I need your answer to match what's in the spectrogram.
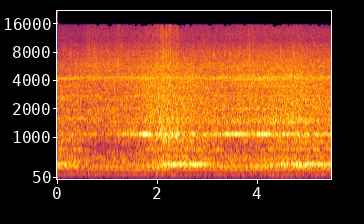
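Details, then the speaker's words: Sta-Rite Max-E-Glas 2 pool pump after a new motor replaced one whose bearings failed after 11 years, system primed with water: even, quiet motor whir with water rushing through, no grinding, rattle or squeal; running well. "So you can hear it's running nice and quiet. Pump right there."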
